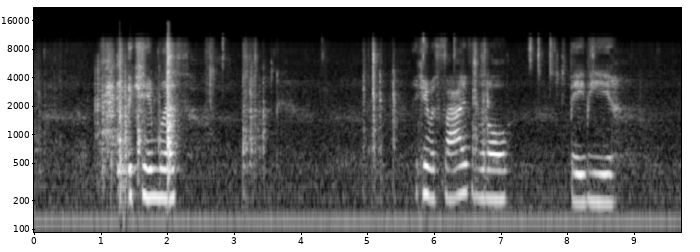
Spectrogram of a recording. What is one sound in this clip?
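A young girl speaks calmly, close by.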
